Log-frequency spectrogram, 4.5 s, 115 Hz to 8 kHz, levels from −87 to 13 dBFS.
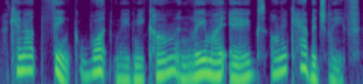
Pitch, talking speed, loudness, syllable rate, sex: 180 Hz, 200 wpm, -18 LUFS, 4.2 syllables/s, female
